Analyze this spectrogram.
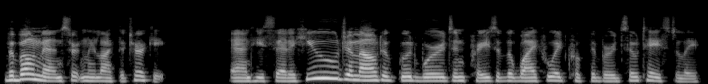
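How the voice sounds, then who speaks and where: A woman's voice: deep voice, normal speed, a little mellow, dry recording, highs cut off. A woman reading fiction aloud as a scripted audiobook narration. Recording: dry audiobook recording from cassette.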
